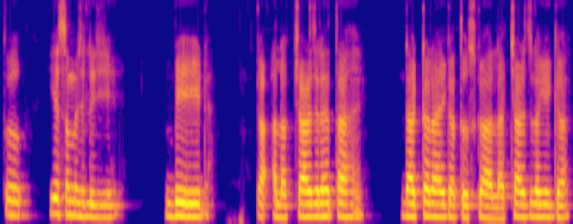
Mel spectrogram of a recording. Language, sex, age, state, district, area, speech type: Hindi, male, 30-45, Uttar Pradesh, Jaunpur, rural, spontaneous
